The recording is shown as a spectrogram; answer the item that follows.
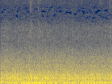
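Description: Steady background hiss throughout, with no distinct sounds standing out.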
